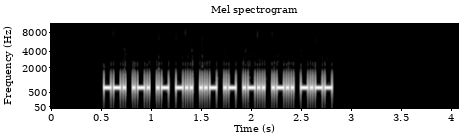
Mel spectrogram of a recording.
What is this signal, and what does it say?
Morse code, heard as a keyed tone, about 50 wpm, 700 Hz. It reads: GRADUALLY
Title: LY Suffix - Top 100 Words with Base Words 50wpm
